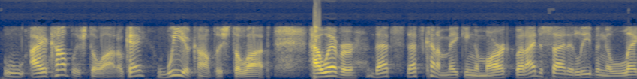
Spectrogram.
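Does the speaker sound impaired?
No.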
